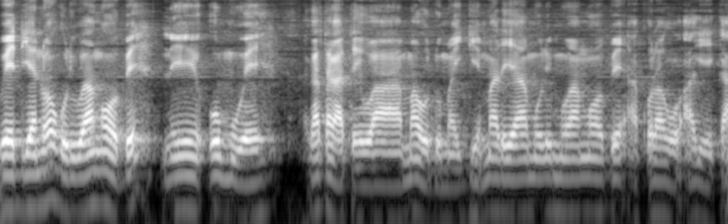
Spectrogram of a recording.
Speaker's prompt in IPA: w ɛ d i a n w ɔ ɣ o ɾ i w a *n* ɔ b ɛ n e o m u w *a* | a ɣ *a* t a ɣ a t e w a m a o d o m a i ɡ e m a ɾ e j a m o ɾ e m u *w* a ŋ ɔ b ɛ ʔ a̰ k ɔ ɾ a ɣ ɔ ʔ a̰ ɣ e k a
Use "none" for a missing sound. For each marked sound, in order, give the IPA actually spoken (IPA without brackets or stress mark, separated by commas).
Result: ŋ, ɛ, a, w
